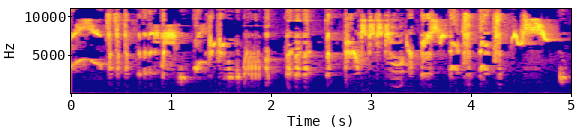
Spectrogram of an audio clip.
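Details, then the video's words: An orange-headed thrush sings a full rolling song with fill phrases, used for tutoring other thrushes. Busy high trills, buzzy chatter and sweeping whistles follow closely on each other, with one low downslurred note and a faint hum. "ANIS KEMBANG NGEROL FULL ISIAN"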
